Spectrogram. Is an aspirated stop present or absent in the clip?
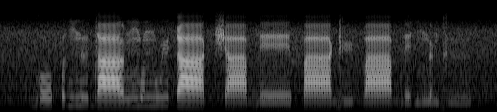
absent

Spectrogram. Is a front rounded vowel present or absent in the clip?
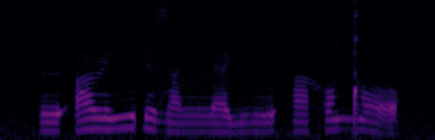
present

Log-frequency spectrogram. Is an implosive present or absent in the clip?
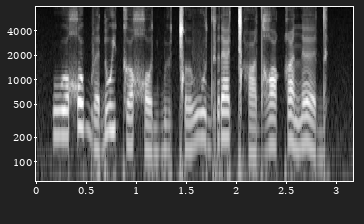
present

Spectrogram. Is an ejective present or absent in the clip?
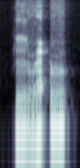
absent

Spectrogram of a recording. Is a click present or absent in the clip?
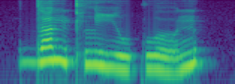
absent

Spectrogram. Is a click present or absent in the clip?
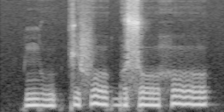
absent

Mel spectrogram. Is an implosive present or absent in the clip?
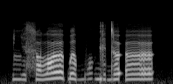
present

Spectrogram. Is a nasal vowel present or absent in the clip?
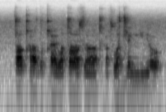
present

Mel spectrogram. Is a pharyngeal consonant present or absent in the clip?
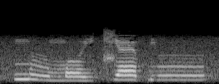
absent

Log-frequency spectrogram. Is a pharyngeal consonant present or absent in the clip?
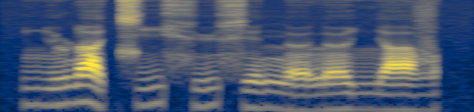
absent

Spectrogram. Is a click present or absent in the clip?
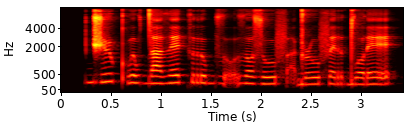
absent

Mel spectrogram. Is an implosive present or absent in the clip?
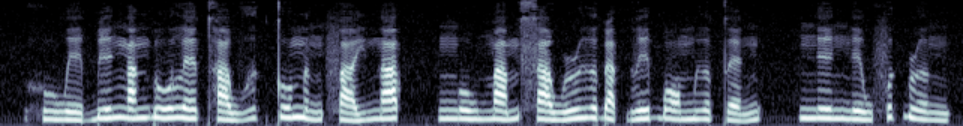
present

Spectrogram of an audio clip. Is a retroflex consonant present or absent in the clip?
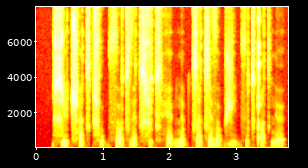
present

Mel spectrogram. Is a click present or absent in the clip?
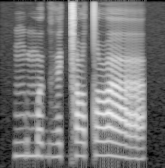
present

